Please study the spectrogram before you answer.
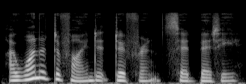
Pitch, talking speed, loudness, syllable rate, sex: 185 Hz, 195 wpm, -19 LUFS, 5.3 syllables/s, female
